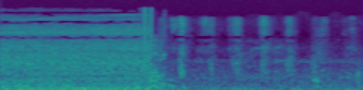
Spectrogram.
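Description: Loud steady outdoor noise with a deep rumble, cut off abruptly about a second in, leaving a quieter ambience with faint scattered clicks.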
